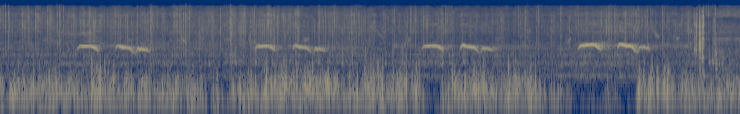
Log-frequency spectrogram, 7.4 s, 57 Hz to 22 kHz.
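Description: Low, uneven rumble of an approaching passenger train hauled by a WAG 7 electric locomotive. Over it a bird calls four times, each call a pair of short falling chirps, one pair roughly every two seconds. One sharp click near the end.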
